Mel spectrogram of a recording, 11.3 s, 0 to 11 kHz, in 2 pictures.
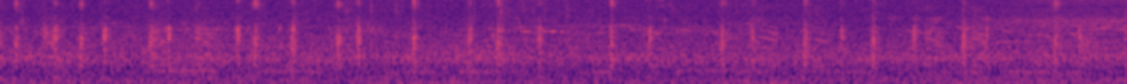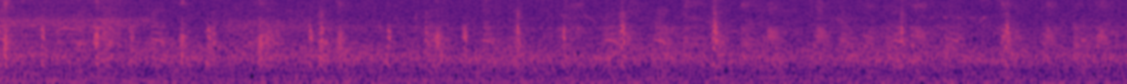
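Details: Great crested grebe, recorded 8 May 2022, giving harsh, clipped calls in quick, uneven runs over steady broadband background noise.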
